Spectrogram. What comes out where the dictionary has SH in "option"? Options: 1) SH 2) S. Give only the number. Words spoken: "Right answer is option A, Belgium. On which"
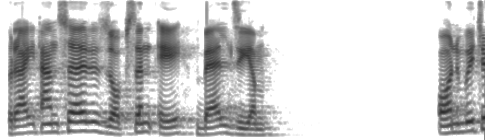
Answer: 2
